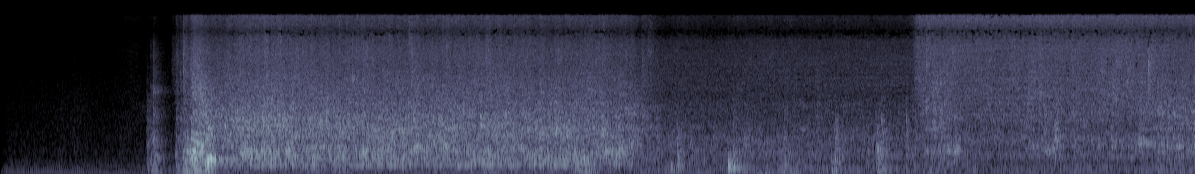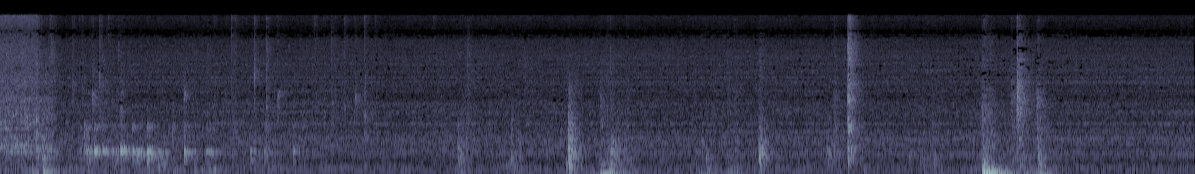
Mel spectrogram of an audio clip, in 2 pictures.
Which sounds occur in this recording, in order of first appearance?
toilet flushing, footsteps, running water, light switch, door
